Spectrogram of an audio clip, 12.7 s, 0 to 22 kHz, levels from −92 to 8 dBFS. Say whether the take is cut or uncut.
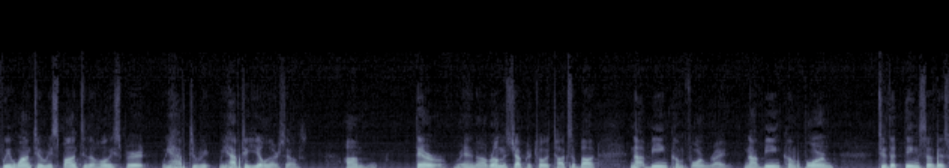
uncut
